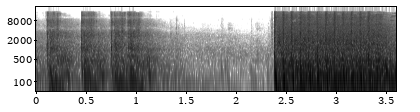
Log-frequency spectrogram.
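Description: Gunfire in the PUBG video game: three short bursts, a fading echo and a quiet gap, then a loud sustained automatic volley.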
